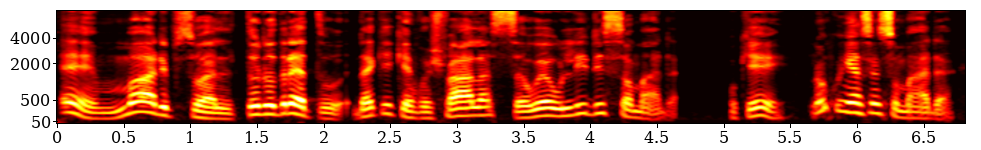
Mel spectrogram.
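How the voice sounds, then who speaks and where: A man with a Cape Verdean accent hosting a comic monologue, telling animated stories with acted dialogue. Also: fairly high pitch, moderate pace, gravelly, no room sound, studio quality, soft background music. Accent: Cape Verdean Portuguese. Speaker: comedian host.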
